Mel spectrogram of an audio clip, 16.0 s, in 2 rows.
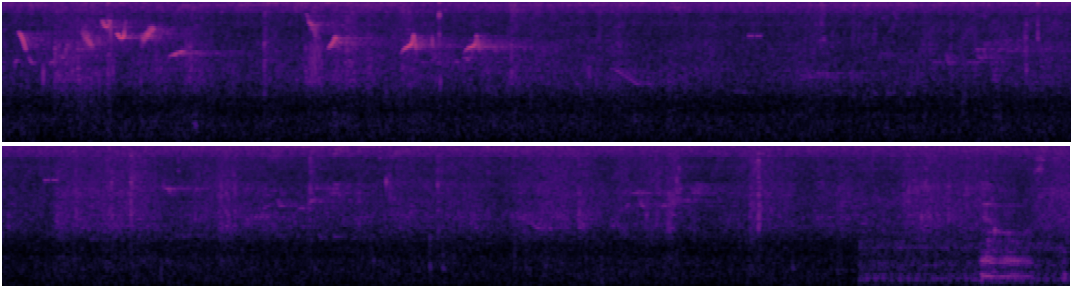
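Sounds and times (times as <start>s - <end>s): light hiss: 13.6s - 16.0s
birds chirping: 14.4s - 16.0s
steady high-pitched tone: 14.5s - 16.0s.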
